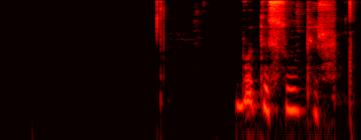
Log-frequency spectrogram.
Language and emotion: Russian, sad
